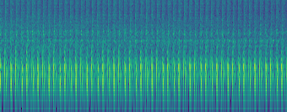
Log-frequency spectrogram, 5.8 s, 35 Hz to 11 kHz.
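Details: Rebuilt Canadian-made Devair 447 four-cylinder two-stage compressor pump, converted to a single-phase 10hp 240V motor: quick, even pumping thumps, no knocking or rattle, running normally. One motor bolt is missing and the 8 in mounting plate flexes.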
